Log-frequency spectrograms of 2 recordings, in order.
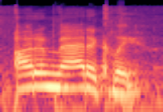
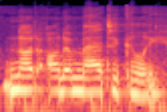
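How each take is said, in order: First: The T is softened into a D sound. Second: The T is pronounced as a clear T. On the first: The speaker calls it right. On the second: The speaker calls it wrong.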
